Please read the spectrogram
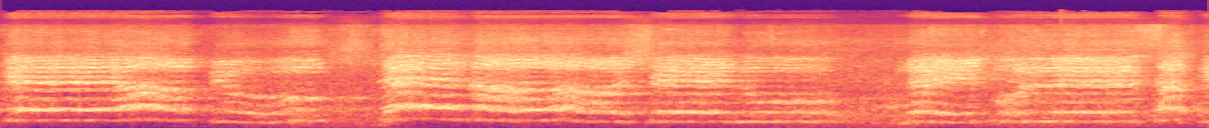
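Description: Men's voices chanting a Muharram mourning lament (noha) in sung phrases of a second or two, with short breaks between them.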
